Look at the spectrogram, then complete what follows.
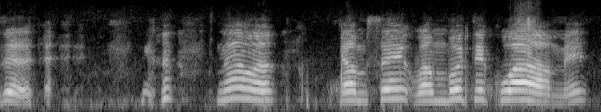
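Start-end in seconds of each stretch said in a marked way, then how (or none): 3.4-5.9 "Kwame" drawn out with a rise, very slow; teacher stresses "Kwame" slowly; slow, stressing Kwame. Shown as a demonstration. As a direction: spell out "Wambote Kwame" slowly for students. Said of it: "I'm inserting Kwame".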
